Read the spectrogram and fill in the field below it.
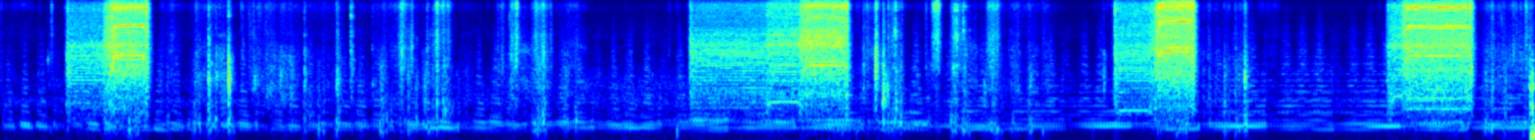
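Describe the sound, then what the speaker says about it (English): A power drill bores into a Vauxhall Corsa C bumper to fit reversing sensors, four loud close bursts of whining drilling separated by quieter handling noises. "Let's just drill it."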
